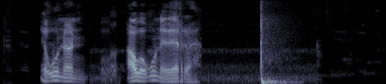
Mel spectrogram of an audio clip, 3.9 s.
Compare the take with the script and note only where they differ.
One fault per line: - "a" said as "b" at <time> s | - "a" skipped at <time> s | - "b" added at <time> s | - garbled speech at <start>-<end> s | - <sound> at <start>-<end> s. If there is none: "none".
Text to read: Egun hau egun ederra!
- "on" added at 0.7 s
- laugh at 1.0-1.2 s
- thud at 2.6-3.1 s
